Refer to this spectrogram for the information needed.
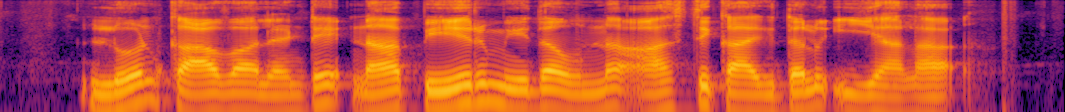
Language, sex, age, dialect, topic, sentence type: Telugu, male, 18-24, Telangana, banking, question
